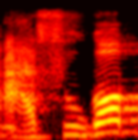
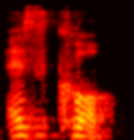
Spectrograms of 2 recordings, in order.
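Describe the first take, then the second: First: It is said with Korean-style vowels, 'a-suk-up'. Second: It is said with English-style vowels, 'ask-up'. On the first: "한국어로 할 때는 아숙업 이렇게 이야기하죠" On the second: "이 영어 발음은 에스크업입니다"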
